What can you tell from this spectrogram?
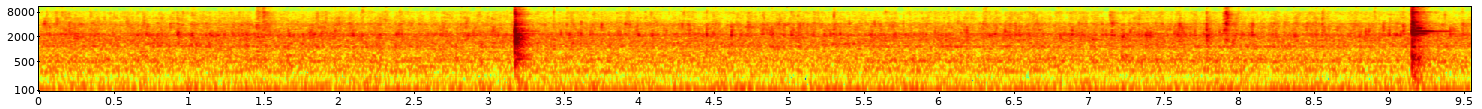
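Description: Vegetable stew simmering in a stainless steel pot with a steady bubbling hiss. Two sharp knocks cut through it, one about three seconds in and one near the end.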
